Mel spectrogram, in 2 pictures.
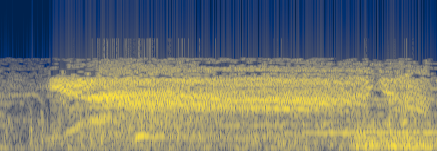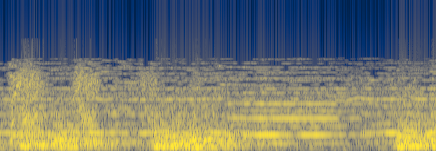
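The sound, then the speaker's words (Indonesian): A man lets out a long, loud scream, followed by a series of heavy crashing, booming impacts that rumble and roar as the Aji Segara Geni magic power strikes, a powerful magical blast tearing through the air. “Rakuti berteriak dan Aji Segara Geni menyambar dengan dahsyat.”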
